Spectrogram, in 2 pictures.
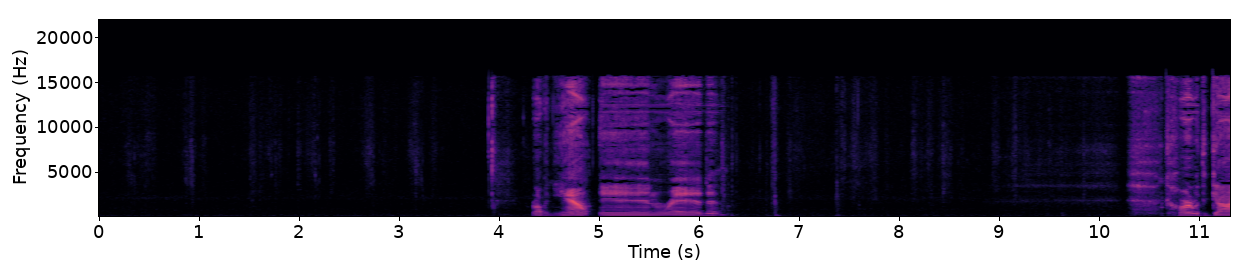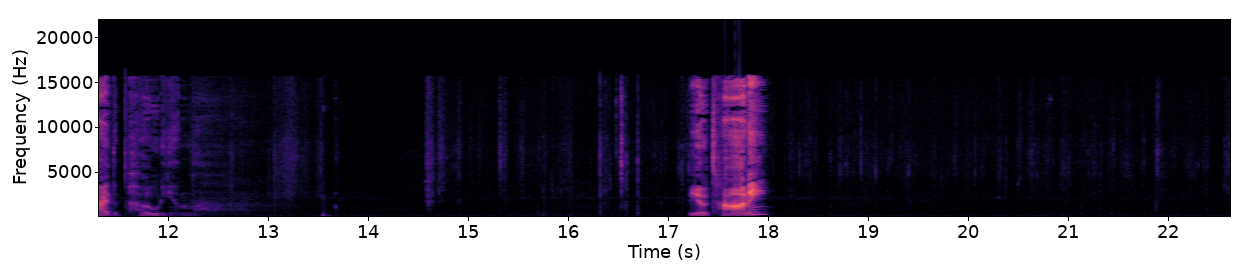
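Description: Trading cards rustle and flick softly as they are sorted by hand.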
